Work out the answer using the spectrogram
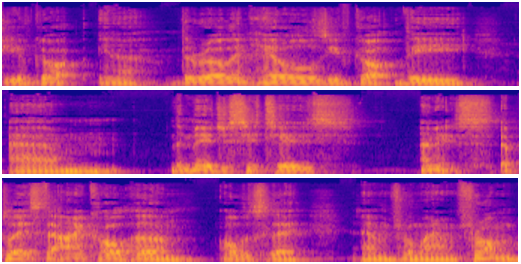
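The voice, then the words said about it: Yorkshire English accent. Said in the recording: “where is your accent from? ... My accent is from Yorkshire um, in the UK.”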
